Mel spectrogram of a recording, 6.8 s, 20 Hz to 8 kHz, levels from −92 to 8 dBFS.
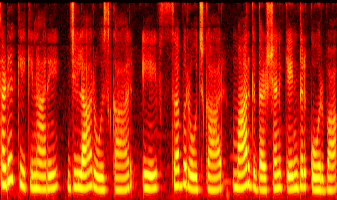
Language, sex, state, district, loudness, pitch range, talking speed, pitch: Hindi, female, Chhattisgarh, Korba, -17 LUFS, 185-220 Hz, 95 wpm, 200 Hz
